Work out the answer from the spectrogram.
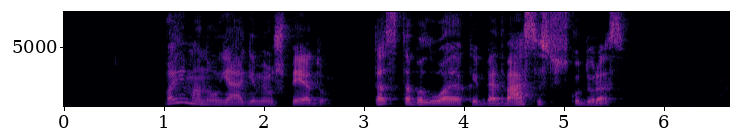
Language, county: Lithuanian, Vilnius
